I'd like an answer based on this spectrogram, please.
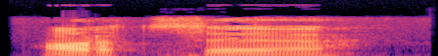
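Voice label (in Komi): "ортсыӧ", Komi, male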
